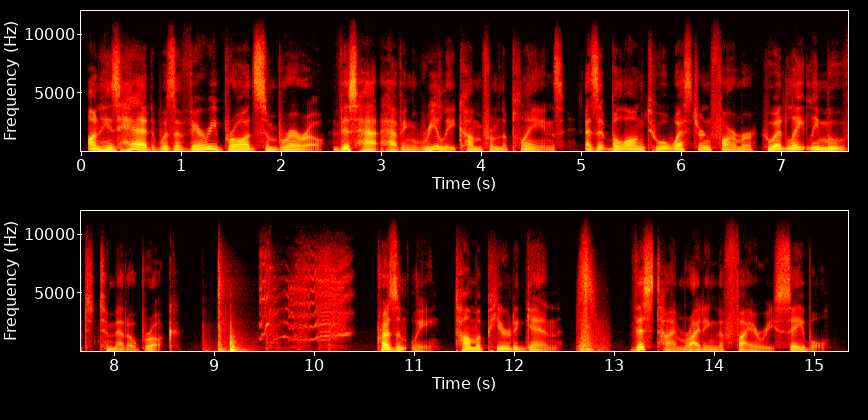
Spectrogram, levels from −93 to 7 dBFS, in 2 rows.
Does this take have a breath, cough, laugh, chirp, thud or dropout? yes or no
yes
